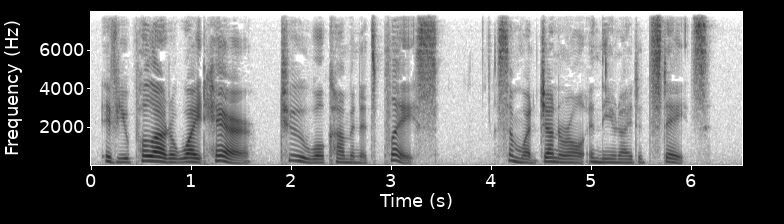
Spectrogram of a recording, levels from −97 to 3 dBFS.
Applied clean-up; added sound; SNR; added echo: none; none; none; none.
